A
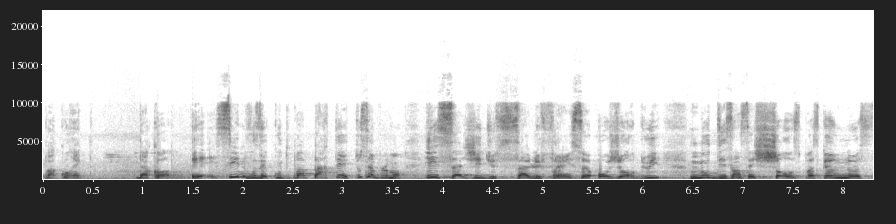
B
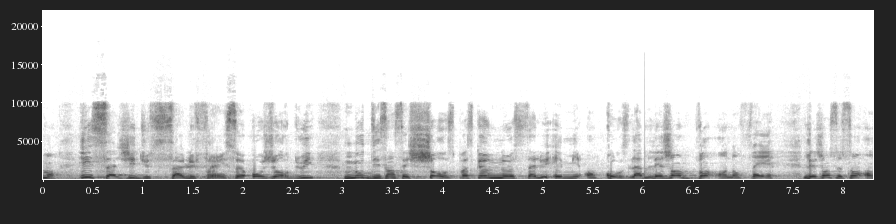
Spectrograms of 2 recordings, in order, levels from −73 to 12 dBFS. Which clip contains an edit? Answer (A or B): B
